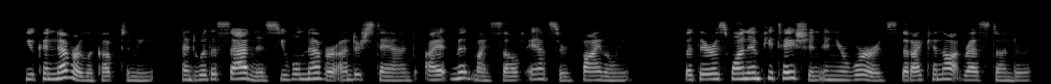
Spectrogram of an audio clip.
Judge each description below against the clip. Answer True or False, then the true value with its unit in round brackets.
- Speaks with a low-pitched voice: False (210 Hz)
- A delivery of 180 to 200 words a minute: True (190 wpm)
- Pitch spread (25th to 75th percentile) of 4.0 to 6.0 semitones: True (4.7 semitones)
